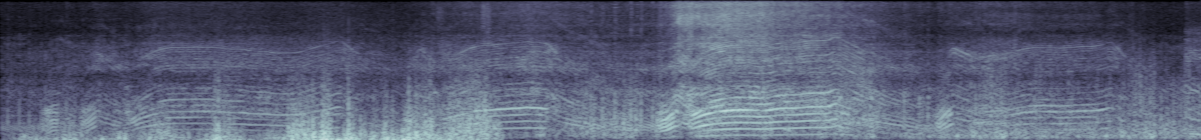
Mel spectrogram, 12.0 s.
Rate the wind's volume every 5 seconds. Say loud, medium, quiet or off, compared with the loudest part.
loud, medium, medium.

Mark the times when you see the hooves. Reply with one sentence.
The hooves can't be heard in this clip.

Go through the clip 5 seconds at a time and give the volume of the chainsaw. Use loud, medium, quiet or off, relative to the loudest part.
medium, loud, medium.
